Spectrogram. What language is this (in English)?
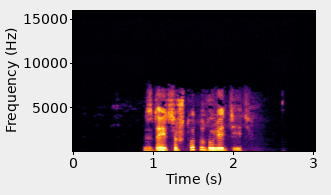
Belarusian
